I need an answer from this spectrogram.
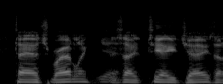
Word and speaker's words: Taj Bradley: Taj Bradley.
